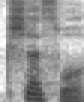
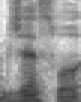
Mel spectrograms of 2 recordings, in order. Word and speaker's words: krzesło: However, there are two exceptions; the [v] sound and the [ʐ] sound (when spelled rz) can’t control cluster voicing, and will get overridden if there are voiceless obstruents before them in clusters. For example, the word for “chair” is krzesło, not , and the word for “Thursday” is czwartek, not .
